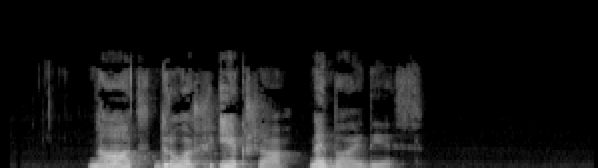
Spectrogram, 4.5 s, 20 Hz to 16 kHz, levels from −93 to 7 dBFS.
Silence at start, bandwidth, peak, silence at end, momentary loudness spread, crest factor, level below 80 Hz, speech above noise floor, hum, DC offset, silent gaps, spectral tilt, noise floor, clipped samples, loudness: 0.65 s; 11 kHz; -6 dBFS; 1.55 s; 12 LU; 20 dB; -78 dBFS; 55 dB; none; under 0.1%; none; -5.5 dB/octave; -78 dBFS; under 0.1%; -24 LUFS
